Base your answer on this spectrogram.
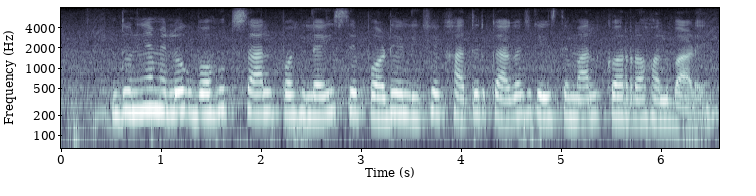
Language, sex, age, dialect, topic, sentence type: Bhojpuri, female, 18-24, Southern / Standard, agriculture, statement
